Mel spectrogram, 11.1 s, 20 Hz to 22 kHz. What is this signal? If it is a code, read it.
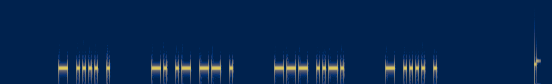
Morse code, heard as a keyed tone, about 20 wpm, 700 Hz. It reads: THE NAME OF THE
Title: 2x Word-Spacing - Sets of 4 Words - 20wpm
